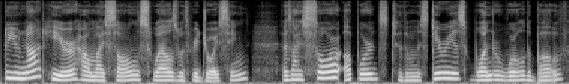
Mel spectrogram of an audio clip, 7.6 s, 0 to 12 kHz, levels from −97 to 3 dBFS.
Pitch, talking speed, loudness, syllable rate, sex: 185 Hz, 160 wpm, -14 LUFS, 4.0 syllables/s, female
